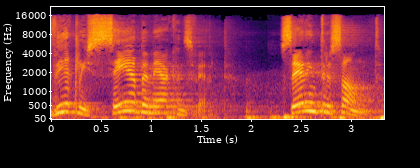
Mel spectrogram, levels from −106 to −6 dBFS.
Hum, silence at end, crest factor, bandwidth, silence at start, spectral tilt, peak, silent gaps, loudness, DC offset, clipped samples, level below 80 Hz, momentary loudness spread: none; 0 s; 18 dB; 16.5 kHz; 0 s; -2 dB/octave; 0 dBFS; none; -15 LUFS; under 0.1%; under 0.1%; -34 dBFS; 22 LU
